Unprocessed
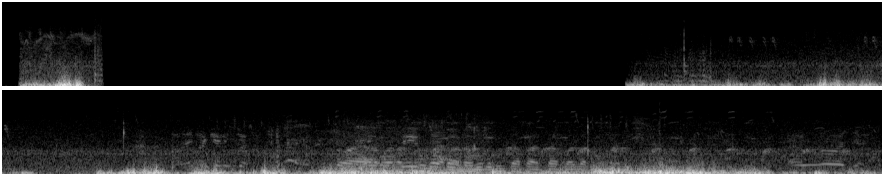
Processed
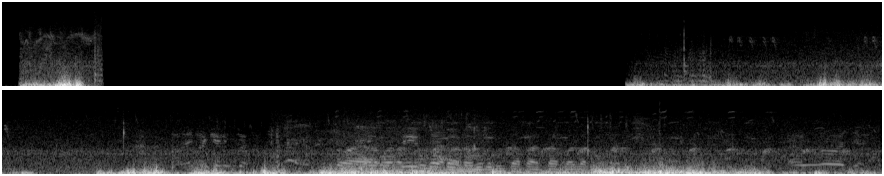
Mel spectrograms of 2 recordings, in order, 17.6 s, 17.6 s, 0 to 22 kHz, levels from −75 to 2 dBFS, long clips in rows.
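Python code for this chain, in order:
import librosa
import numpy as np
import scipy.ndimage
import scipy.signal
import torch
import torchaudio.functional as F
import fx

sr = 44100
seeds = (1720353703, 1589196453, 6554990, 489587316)

y = fx.high_shelf(x, sr, hz=2900.0, db=-11.0, at=(11.03, 11.47), fade=0.02)
y = y * librosa.db_to_amplitude(2.0)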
